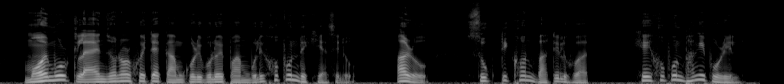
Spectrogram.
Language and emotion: Assamese, surprised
